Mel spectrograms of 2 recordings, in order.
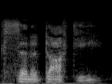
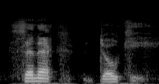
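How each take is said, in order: First: The word has a personal, nonstandard pronunciation. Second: The word has the standard pronunciation. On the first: The speaker calls it wrong. "in the [name] way of how I like to pronounce some words" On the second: The speaker calls it right. "give it the correct enunciation"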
